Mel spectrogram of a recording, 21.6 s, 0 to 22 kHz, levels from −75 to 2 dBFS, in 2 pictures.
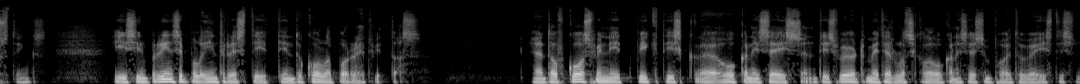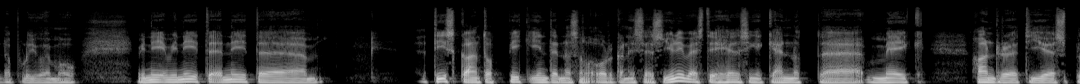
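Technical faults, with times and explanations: No technical faults can be heard in this speech recording. There is nothing to place at any time in the audio.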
